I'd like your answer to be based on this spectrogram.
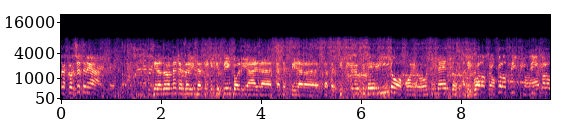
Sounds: Speech

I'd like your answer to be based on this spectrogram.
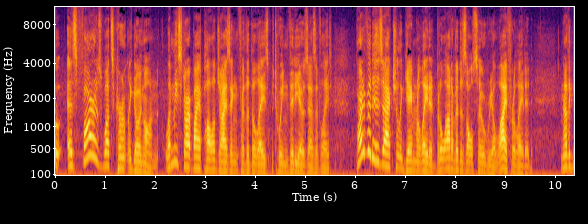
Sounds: Speech

